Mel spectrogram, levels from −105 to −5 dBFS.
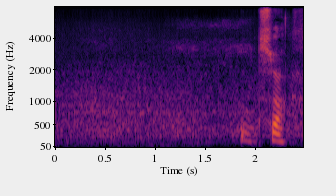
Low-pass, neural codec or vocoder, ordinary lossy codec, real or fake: none; codec, 16 kHz, 4 kbps, X-Codec, HuBERT features, trained on balanced general audio; none; fake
